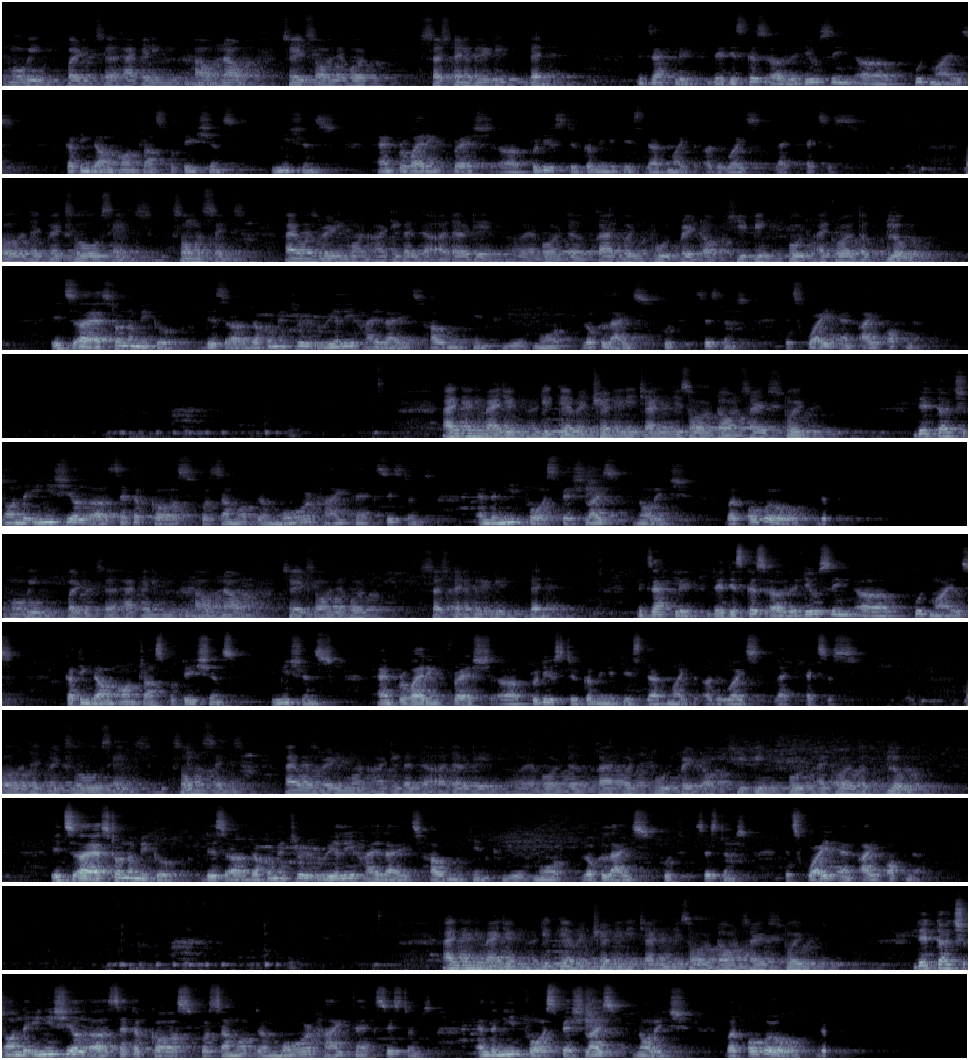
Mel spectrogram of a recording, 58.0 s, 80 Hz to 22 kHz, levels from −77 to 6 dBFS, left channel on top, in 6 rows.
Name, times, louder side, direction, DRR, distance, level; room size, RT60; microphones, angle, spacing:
voice 1, 0.0-3.6 4.2-5.5 19.3-21.7 22.1-28.4 42.3-46.7 47.0-47.1, left 1 dB, 10° left, 5.0 m, -33 dB
voice 2, 1.6-2.3 5.9-6.0 6.3-9.8 10.3-12.0 12.4-13.0 13.4-18.2 29.5-36.4 36.8-38.2 40.0-40.1 40.3-40.7 42.9-43.0 44.0-44.2 47.8-55.2 55.5-56.5, right 3 dB, 90° right, 1.1 m, -32 dB
27.5 x 26.0 x 5.6 m
head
